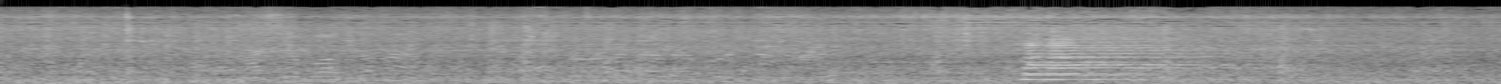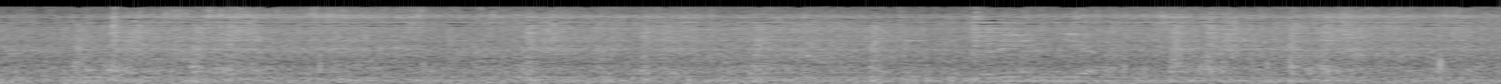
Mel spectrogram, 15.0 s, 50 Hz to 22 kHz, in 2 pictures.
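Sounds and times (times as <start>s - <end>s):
train rumble and wheel clatter: 0.0s - 15.0s
locomotive horn blast: 5.1s - 6.4s.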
